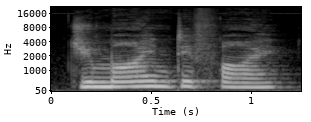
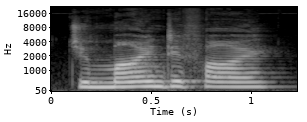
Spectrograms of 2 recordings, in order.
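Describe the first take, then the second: The two takes are said the same way.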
